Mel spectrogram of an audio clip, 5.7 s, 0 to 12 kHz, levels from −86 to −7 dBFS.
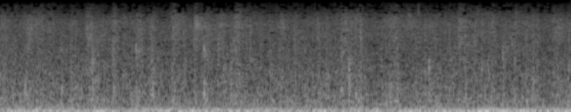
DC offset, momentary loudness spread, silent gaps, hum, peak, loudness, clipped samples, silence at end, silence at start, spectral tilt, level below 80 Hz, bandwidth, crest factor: under 0.1%; 2 LU; none; none; -20 dBFS; -35 LUFS; under 0.1%; 0 s; 0 s; -4 dB/octave; -36 dBFS; 11.5 kHz; 14 dB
